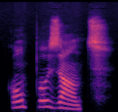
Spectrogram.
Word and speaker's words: composantes: deuxième ligne qu'on présente composantes composantes avoue composantes le m devant le p se prononcent eux n composantes à vous tout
